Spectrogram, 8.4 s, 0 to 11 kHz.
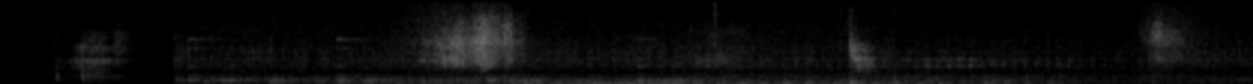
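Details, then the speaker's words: Diesel Mercedes Sprinter van at -7°F in the Colorado mountains with a dead battery, on a jump starter after repeated glow plug cycles: heavy, uneven chugging about three pulses a second with surging rumble, cranking hard, nearly catching but not running. "It's trying. Try one more time. It sounds like it's getting closer. It's got to just warm up."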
